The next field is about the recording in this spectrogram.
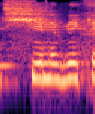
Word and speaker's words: Kinnevik: I can just help and say Kinnevik and Vækstfonden.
